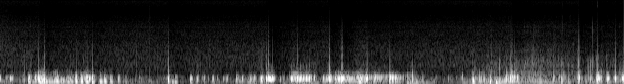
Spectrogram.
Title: tummy hurts | stomach growling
